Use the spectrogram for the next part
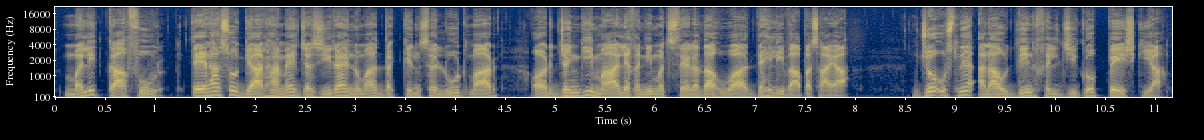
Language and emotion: Urdu, neutral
